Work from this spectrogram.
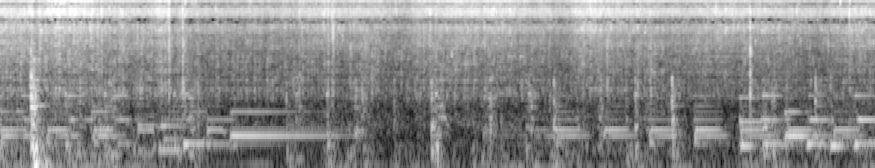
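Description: Onions saute in a pan, with a steady, fairly loud sizzle and scattered clinks and scrapes of stirring; preparation is for sauteed pechay.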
